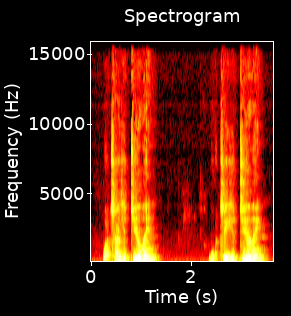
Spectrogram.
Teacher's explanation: take note of how my voice falls on the last stressed syllables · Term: falling intonation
